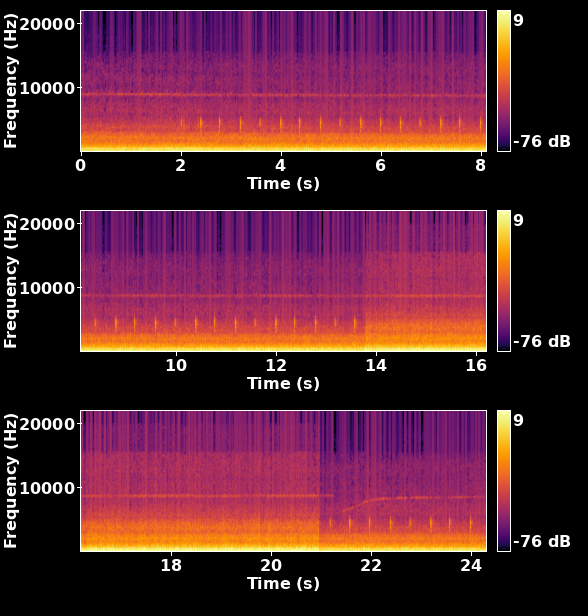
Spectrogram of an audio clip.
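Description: A Lone Star truck engine in American Truck Simulator labours steadily uphill in fifth gear at low speed, a continuous deep droning rumble with a faint repeating tick, running alone without talk.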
